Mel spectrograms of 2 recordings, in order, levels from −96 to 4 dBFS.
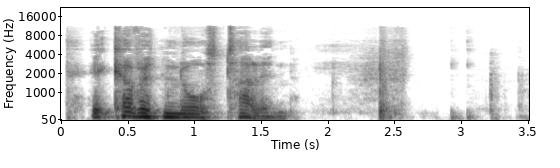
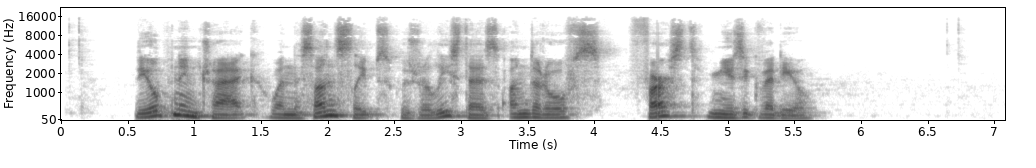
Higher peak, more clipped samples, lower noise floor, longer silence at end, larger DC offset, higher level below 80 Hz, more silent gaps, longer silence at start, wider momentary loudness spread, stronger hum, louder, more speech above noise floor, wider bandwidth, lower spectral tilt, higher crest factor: first, 0 dBFS vs -6 dBFS; neither; second, -58 dBFS vs -84 dBFS; second, 1.05 s vs 1.45 s; neither; first, -44 dBFS vs -66 dBFS; neither; second, 0.25 s vs 0.55 s; first, 24 LU vs 11 LU; neither; first, -15 LUFS vs -29 LUFS; second, 43 dB vs 55 dB; second, 11 kHz vs 15.5 kHz; first, -7.5 dB/octave vs -5 dB/octave; second, 18 dB vs 24 dB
